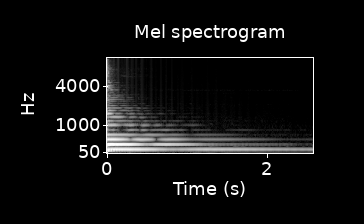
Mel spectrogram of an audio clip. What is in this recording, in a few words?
OUD E 3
